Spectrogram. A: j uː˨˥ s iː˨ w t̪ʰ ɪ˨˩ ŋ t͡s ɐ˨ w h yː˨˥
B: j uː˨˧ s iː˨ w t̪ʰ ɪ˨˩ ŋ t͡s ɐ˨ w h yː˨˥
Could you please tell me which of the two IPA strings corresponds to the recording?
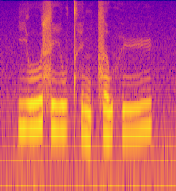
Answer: A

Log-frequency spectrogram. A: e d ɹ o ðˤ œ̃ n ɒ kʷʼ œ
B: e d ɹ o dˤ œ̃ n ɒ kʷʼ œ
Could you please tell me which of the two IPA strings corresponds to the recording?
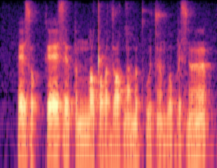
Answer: B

